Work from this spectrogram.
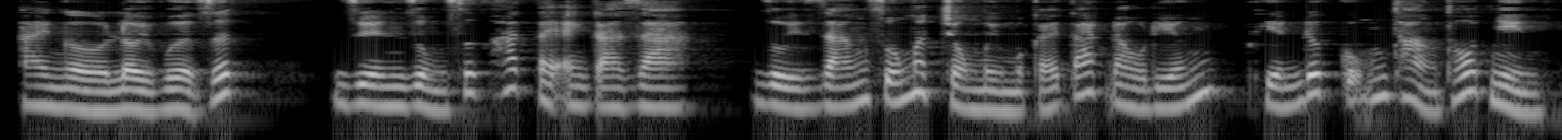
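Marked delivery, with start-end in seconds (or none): none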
